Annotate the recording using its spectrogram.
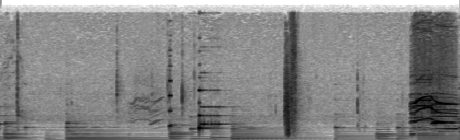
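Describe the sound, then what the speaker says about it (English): Galarian Meowth, a steel-type Pokémon, cries in Pokémon Scarlet with a series of short, bright, tonal meow-like calls, rising and falling in pitch, rather loud and close, alone against steady game music. "This Meowth is a Galarian Meowth."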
